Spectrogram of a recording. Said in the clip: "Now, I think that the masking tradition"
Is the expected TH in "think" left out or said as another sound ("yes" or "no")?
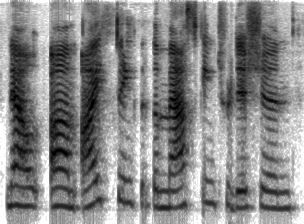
no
